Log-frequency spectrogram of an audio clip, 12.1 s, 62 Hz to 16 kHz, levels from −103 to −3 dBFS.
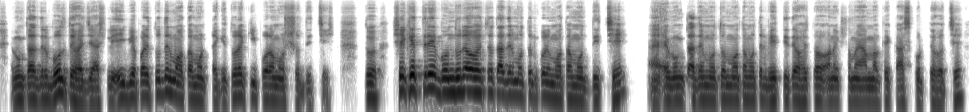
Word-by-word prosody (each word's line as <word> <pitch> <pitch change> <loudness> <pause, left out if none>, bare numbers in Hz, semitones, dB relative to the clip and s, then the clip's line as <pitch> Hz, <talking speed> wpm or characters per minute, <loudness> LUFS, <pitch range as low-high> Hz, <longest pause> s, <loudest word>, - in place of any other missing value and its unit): এবং 115 +2 +1
তাদের 120 -1 +1
বলতে 155 -4 +5
হয় 105 -2 +2
যে - - 0
আসলে 105 +2 -6
"এই 130 - +1
ব্যাপারে 135 +1 +1
তোদের 160 +1 +1
মতামতটা 120 -4 -2
কি? 105 - -5
তোরা 135 +1 +1
কী - - -4
পরামর্শ 115 -3 0 0.2
দিচ্ছিস?" - - -13 0.4
তো - - +1 0.3
সেক্ষেত্রে 195 +2 +5 0.2
বন্ধুরাও 170 +2 +7
হয়তো 165 0 +1
তাদের 150 -1 +2
মতন 140 +2 -5
করে 140 -1 0
মতামত 120 -2 -1
দিচ্ছে। 115 +1 -3 0.5
আ - - -1 0.2
এবং 115 +1 +1
তাদের 120 +1 0
মতো 115 +1 -3
মতামতের 115 0 -3
ভিত্তিতে 110 +1 -1
হয়তো 110 +2 -5 0.2
অনেক 110 -1 -2
সময় 110 0 -2
আমাকে 105 -3 -3
কাজ - - -4
করতে - - -9
হচ্ছে। 105 +4 -5
120 Hz, 185 wpm, -20 LUFS, 110-145 Hz, 0.5 s, বন্ধুরাও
